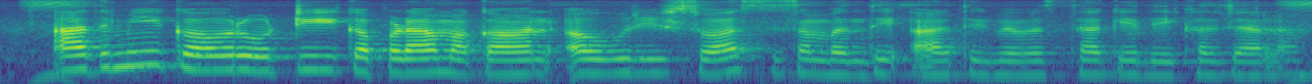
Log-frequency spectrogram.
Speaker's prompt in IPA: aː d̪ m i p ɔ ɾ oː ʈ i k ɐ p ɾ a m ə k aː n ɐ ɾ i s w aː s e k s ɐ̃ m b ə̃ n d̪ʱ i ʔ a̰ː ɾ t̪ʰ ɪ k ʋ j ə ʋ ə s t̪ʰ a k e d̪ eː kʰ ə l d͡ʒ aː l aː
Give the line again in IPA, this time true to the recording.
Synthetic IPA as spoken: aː d̪ m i k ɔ ɾ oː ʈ i k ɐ p ɽ a m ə k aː n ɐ ɾ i s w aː s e s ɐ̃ m b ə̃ n d̪ʱ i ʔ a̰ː ɾ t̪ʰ ɪ k ʋ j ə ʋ ə s t̪ʰ a k e d̪ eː kʰ ə l d͡ʒ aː l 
